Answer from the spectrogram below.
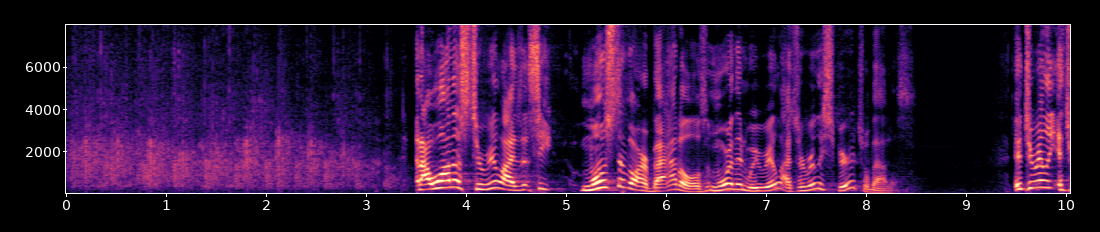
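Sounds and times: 
audience applause: 0:00.0 - 0:03.4
speech: 0:03.6 - 0:08.5, 0:09.5 - 0:10.0.

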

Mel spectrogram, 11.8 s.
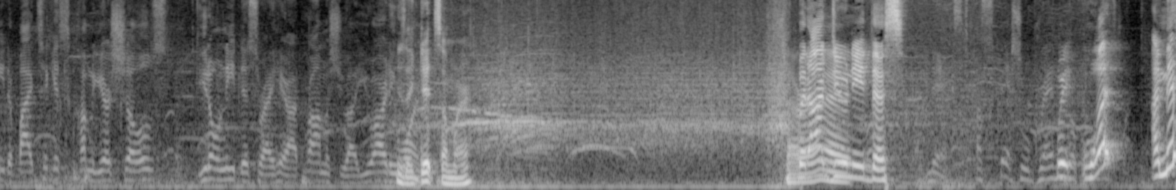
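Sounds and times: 
speech: 0:00.0 - 0:05.2, 0:07.8 - 0:11.7
audience clapping: 0:04.0 - 0:11.0.

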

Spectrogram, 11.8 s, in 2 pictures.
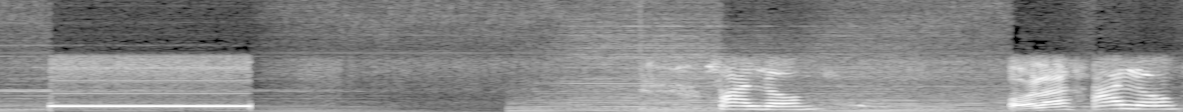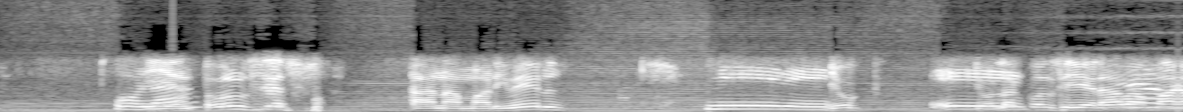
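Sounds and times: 
incoming telephone call electronic tone: 0:00.2 - 0:01.4
speech: 0:03.6 - 0:04.2, 0:05.1 - 0:08.9, 0:09.5 - 0:11.8.

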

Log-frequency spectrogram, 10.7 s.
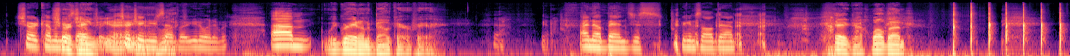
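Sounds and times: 
speech: 0:00.2 - 0:05.1, 0:05.8 - 0:09.2
applause: 0:09.5 - 0:10.6.

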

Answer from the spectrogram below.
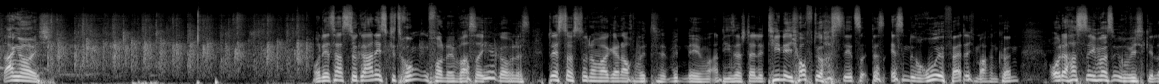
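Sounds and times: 
speech: 0:00.0 - 0:00.7, 0:03.1 - 0:11.5
audience applause: 0:00.0 - 0:05.3.

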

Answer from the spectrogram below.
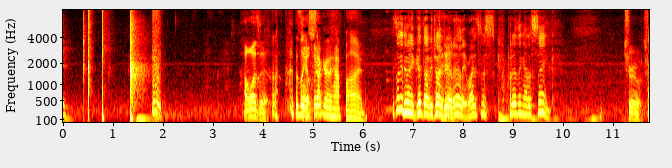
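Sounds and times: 
hand clapping: 0:00.4 - 0:02.0
speech: 0:03.6 - 0:09.9, 0:11.2 - 0:11.7.

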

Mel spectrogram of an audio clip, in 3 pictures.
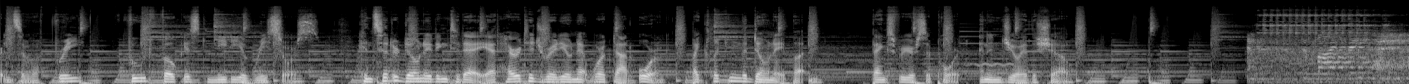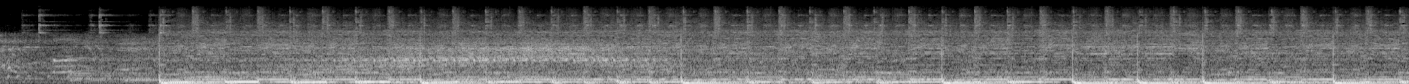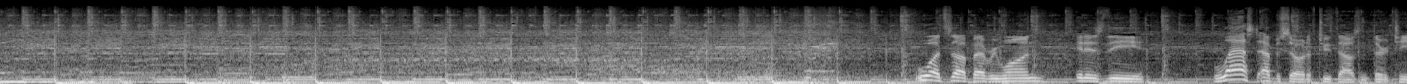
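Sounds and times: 
speech: 0:00.0 - 0:11.7, 0:37.4 - 0:42.2
instrumental podcast interlude intro music with driving beat and heavy bass: 0:15.0 - 0:42.1.

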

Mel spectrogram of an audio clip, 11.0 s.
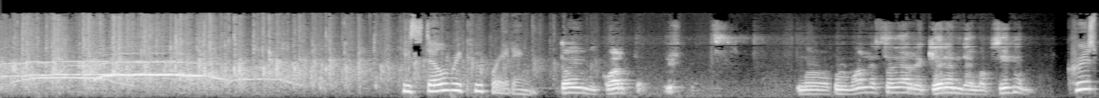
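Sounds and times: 
whooping by hospital staff: 0:00.0 - 0:03.4
hospital nurses and staff clapping and cheering for a discharged patient: 0:00.0 - 0:06.1
speech: 0:04.0 - 0:06.9, 0:08.0 - 0:10.9.

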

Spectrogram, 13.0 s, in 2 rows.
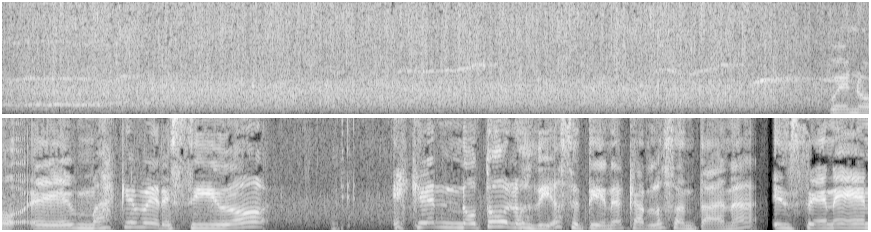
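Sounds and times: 
applause: 0:00.0 - 0:11.5
speech: 0:06.2 - 0:08.6, 0:09.4 - 0:12.9.

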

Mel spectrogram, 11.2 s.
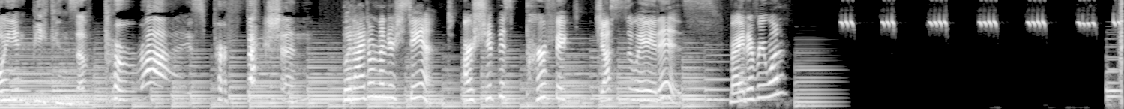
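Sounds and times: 
speech: 0:00.0 - 0:08.0
crickets chirping: 0:08.4 - 0:11.2.

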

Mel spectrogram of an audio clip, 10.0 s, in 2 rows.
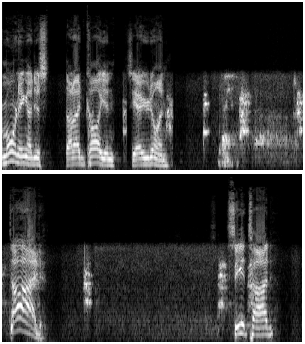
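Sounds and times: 
speech: 0:00.0 - 0:02.9, 0:05.2 - 0:05.8, 0:08.8 - 0:09.6
small dog yapping: 0:03.4 - 0:05.2.

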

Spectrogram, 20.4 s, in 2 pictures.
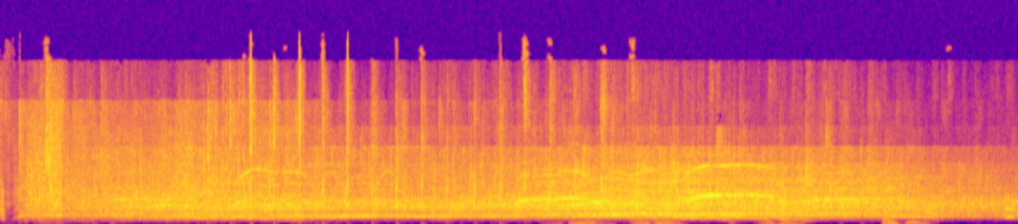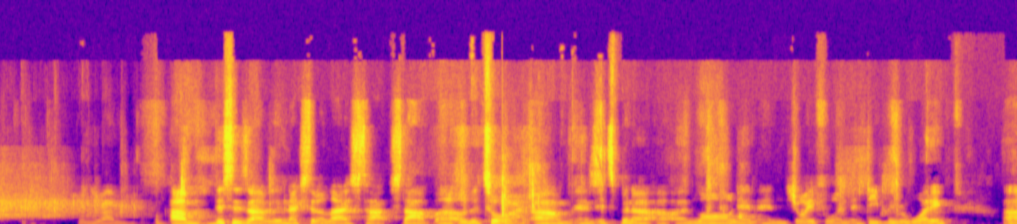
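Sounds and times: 
audience applause welcoming author Ta-Nehisi Coates at RJ Julia bookstore: 0:00.0 - 0:11.8
speech: 0:08.8 - 0:09.4, 0:11.0 - 0:20.3.

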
